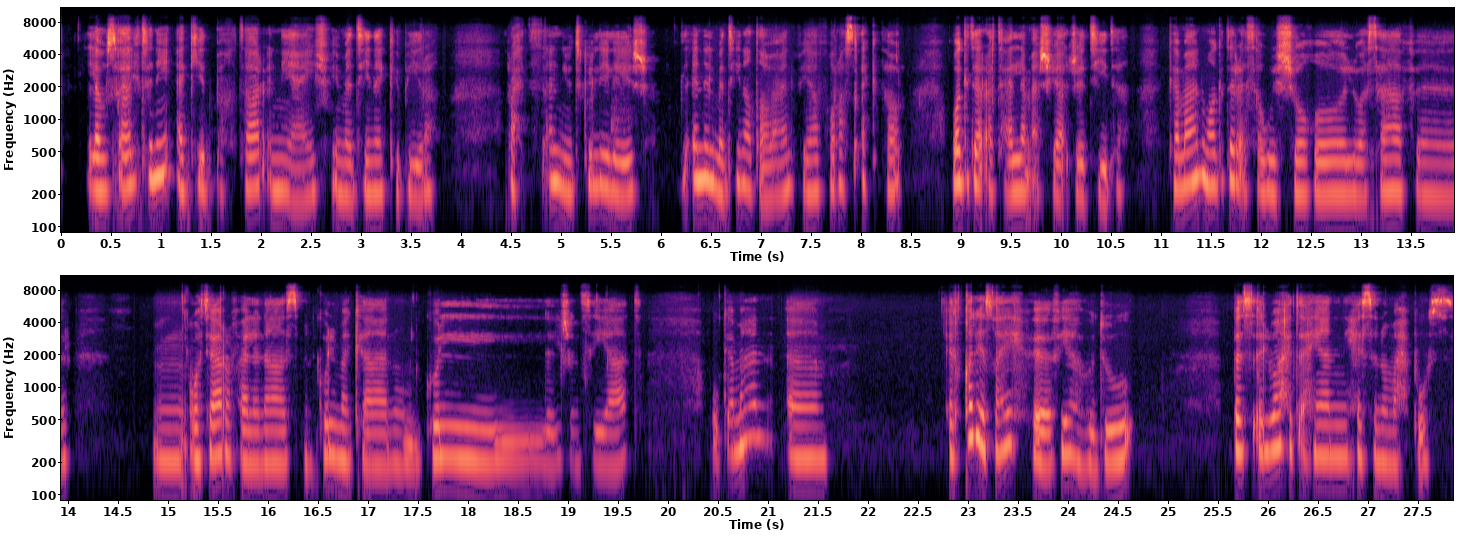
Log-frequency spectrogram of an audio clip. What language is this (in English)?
Najdi Arabic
